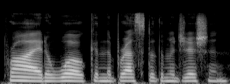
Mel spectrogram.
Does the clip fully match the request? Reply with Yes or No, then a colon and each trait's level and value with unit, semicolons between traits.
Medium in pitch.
Yes: medium, 160 Hz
